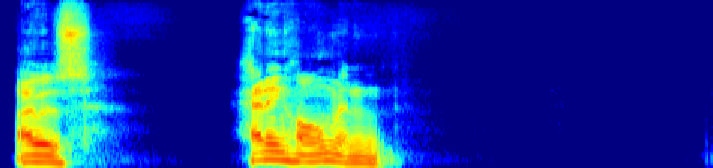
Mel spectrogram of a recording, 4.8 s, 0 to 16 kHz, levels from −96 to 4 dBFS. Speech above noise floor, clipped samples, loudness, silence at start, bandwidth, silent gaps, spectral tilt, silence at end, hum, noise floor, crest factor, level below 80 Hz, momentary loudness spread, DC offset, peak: over 74 dB; under 0.1%; -17 LUFS; 0.1 s; 15.5 kHz; none; -5 dB/octave; 2.2 s; none; under -90 dBFS; 20 dB; -38 dBFS; 12 LU; under 0.1%; -2 dBFS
